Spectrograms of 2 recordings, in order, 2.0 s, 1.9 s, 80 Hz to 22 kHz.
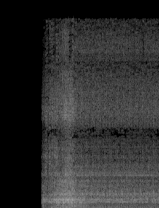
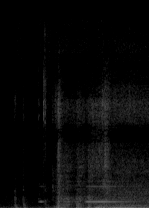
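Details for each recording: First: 2013-2017 Honda Accord 2.4L Earth Dreams engine on a cold start: brief harsh rattle fading into a steady idle from the cam chain tensioner (Honda TSB 19-019); the fix is a new tensioner. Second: 2015 Honda Accord 2.4L Earth Dreams, 172,406 on the odometer, cold start after cam chain tensioner replaced per TSB 19-019: brief clicks, then smooth low rumble with no grind; rattle fixed.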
